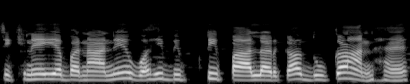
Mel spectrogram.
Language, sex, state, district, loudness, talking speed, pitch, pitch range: Hindi, female, Bihar, Sitamarhi, -15 LUFS, 130 wpm, 220 Hz, 205-245 Hz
